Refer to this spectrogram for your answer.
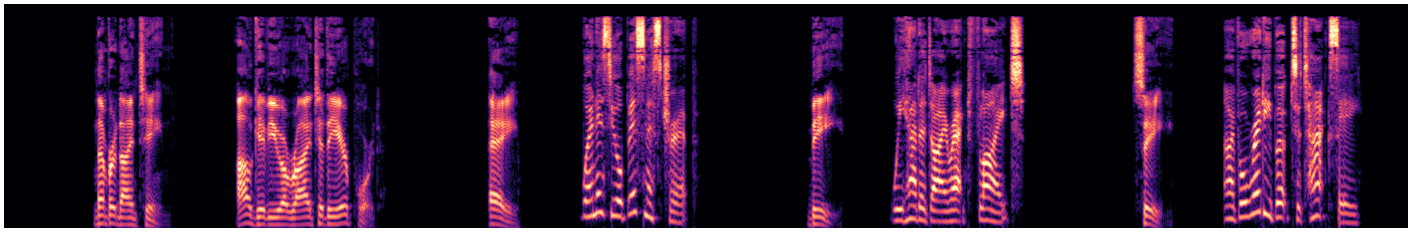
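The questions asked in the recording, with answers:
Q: I'll give you a ride to the airport.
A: C: I've already booked a taxi.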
